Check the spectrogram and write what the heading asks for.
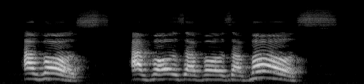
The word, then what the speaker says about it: avós: Avós, avós, avós, avós. A sílaba tônica é o vós.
